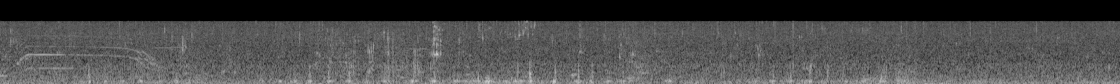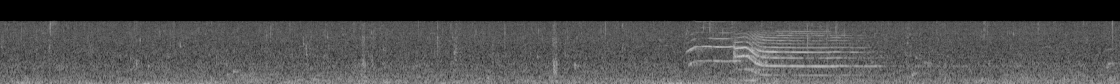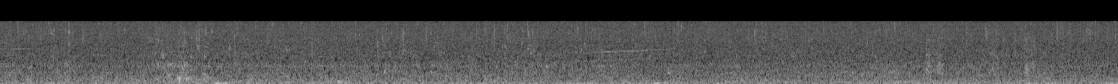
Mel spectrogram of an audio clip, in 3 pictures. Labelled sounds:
0.1	1.8	killer whale, Bigg's (transient), 0.91 to 3.8 kHz
18.0	19.7	killer whale, Bigg's (transient), 0.78 to 7.8 kHz
28.6	29.2	killer whale, Bigg's (transient), 1.8 to 2.1 kHz

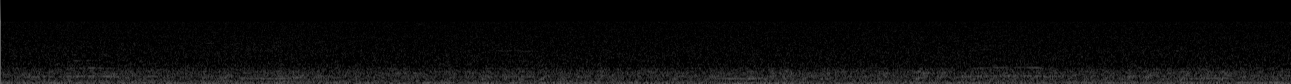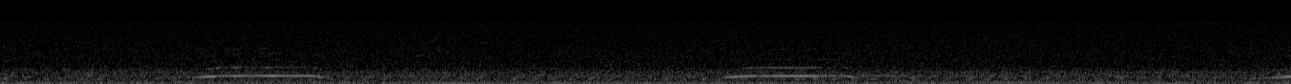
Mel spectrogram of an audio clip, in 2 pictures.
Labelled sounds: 15.1	15.4	humpback whale, 0.80 to 0.86 kHz
20.4	21.1	humpback whale, 0.80 to 0.83 kHz

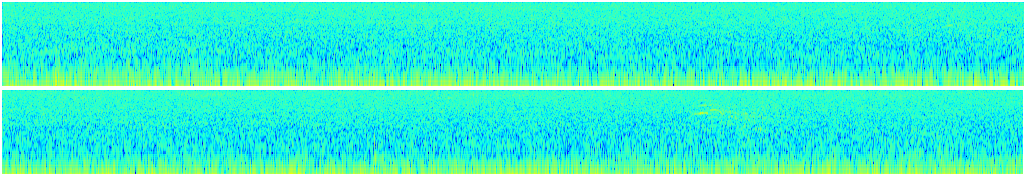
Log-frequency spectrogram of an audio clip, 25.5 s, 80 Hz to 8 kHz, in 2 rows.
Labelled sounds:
21.3	22.3	killer whale, Bigg's (transient), 0.66 to 4.4 kHz

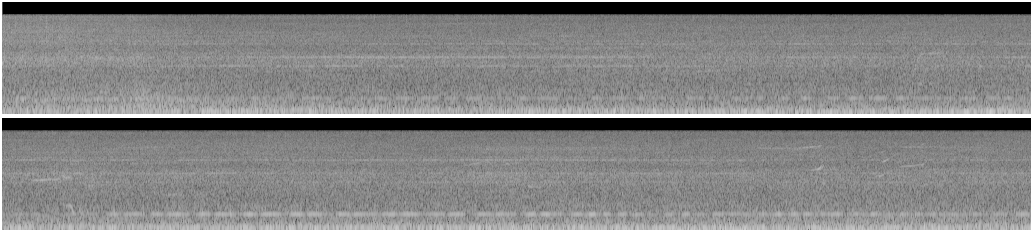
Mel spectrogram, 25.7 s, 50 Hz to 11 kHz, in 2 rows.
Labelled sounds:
22.7	23.1	killer whale, southern resident, 4.1 to 5.9 kHz

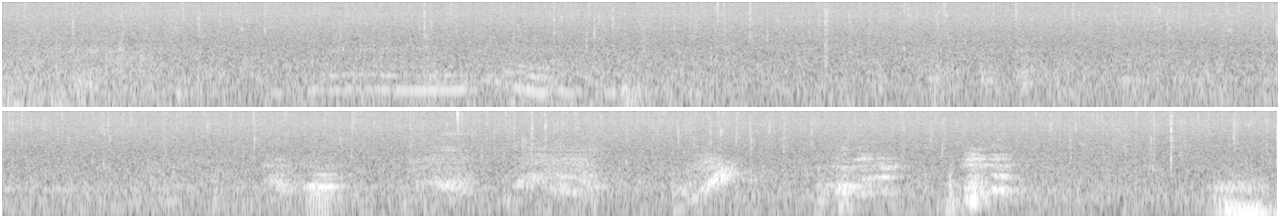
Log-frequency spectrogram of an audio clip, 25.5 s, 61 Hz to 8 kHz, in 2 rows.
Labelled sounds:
17.2	17.5	humpback whale, 2.7 to 2.8 kHz
22.4	22.6	humpback whale, 0.78 to 1.2 kHz

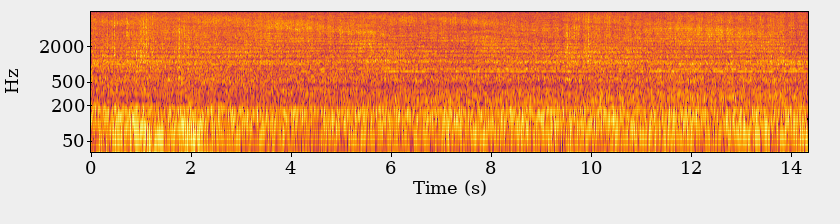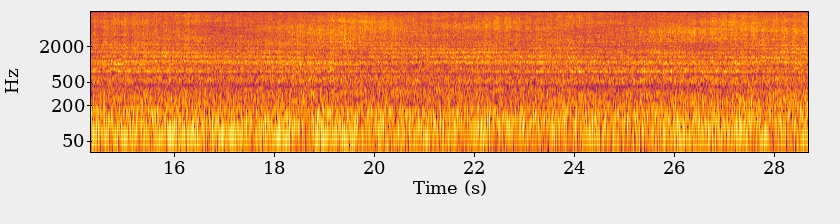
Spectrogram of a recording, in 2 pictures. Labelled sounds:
0.4	0.8	vessel noise, 4.8 to 5.1 kHz
24.9	25.2	vessel noise, 3.7 to 3.9 kHz
26.4	26.7	vessel noise, 5.3 to 5.6 kHz

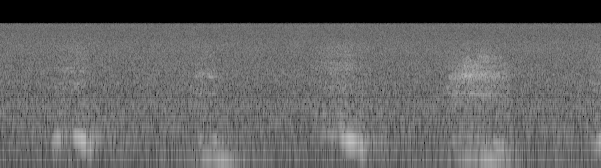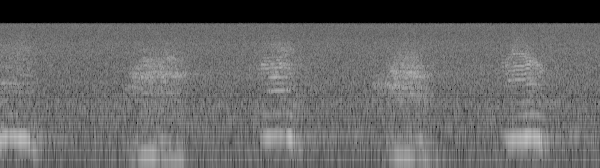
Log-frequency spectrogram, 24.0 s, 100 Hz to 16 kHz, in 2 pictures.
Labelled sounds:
9.0	9.5	humpback whale, 1.4 to 2.0 kHz
14.5	15.0	humpback whale, 1.1 to 1.8 kHz
17.2	17.9	humpback whale, 0.96 to 2.6 kHz
19.4	20.6	humpback whale, 1.1 to 1.7 kHz
22.2	22.8	humpback whale, 1.3 to 3.2 kHz

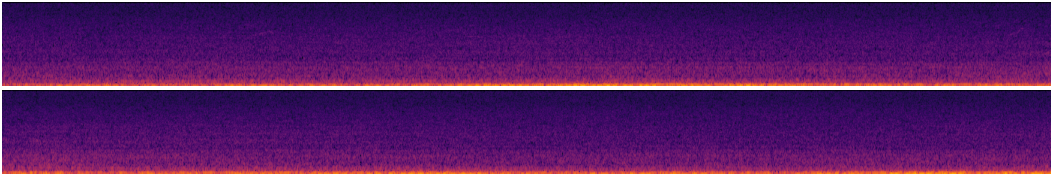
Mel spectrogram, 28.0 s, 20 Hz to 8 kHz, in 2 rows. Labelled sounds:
3.3	3.6	killer whale, northern resident, G clan, 2.5 to 3.0 kHz

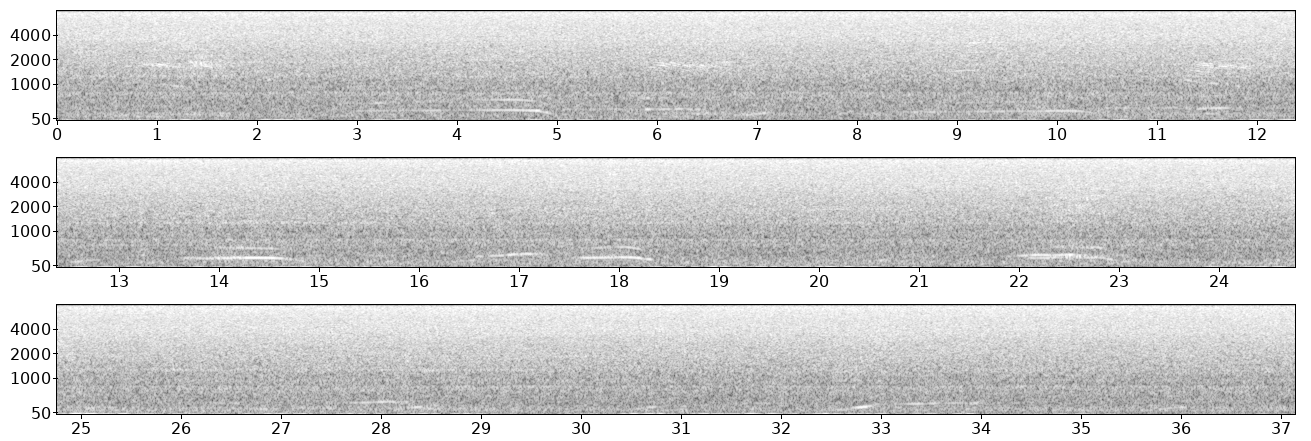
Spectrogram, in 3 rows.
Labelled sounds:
0.8	1.6	humpback whale, 1.6 to 2.0 kHz
6.0	6.3	humpback whale, 1.6 to 1.9 kHz
11.4	11.8	humpback whale, 1.5 to 1.8 kHz

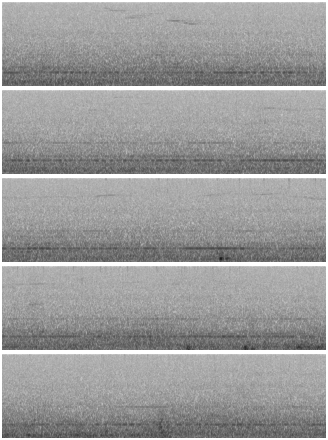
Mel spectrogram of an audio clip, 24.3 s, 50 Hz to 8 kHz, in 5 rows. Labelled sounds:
11.1	11.4	killer whale, southern resident, 4.0 to 4.3 kHz

